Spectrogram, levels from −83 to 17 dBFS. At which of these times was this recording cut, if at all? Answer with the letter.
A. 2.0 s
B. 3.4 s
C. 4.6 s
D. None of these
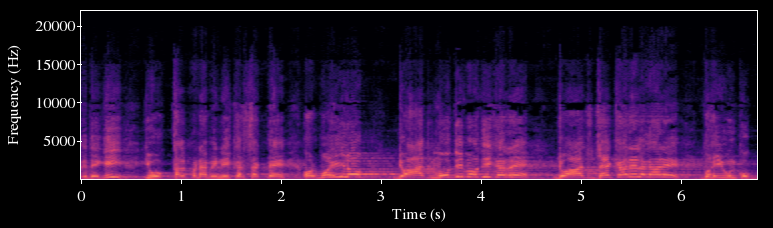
D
